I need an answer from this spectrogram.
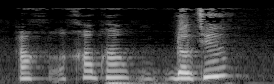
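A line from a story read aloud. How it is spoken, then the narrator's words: Stammering. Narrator (Vietnamese): Nước mắm nhị lắp bắp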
